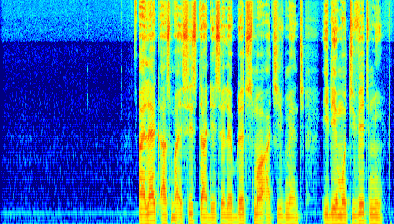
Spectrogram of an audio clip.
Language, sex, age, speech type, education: Nigerian Pidgin, male, 46-60, read, secondary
